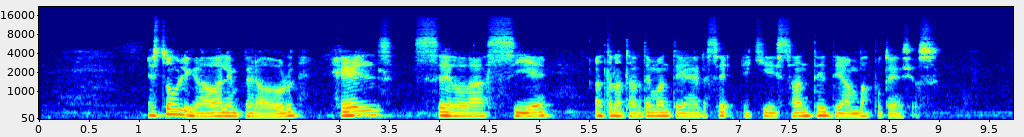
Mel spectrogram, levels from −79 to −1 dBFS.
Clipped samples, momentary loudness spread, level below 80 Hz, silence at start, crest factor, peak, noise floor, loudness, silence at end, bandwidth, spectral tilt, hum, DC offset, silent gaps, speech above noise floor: under 0.1%; 9 LU; -56 dBFS; 1.1 s; 20 dB; -4 dBFS; -55 dBFS; -24 LUFS; 0.75 s; 14 kHz; -5.5 dB/octave; none; under 0.1%; none; 32 dB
